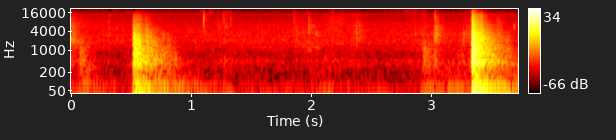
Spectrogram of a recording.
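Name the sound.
door that does not shut being closed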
